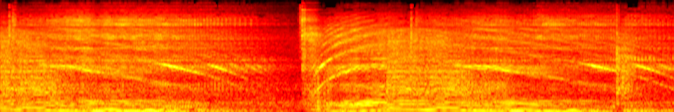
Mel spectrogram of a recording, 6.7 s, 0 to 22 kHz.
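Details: International 2510B loader tractor starter bench-tested after repair: the motor whirs up to speed and winds down cleanly, with a light rattle from sitting loose on the bench. The starter motor spins normally.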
